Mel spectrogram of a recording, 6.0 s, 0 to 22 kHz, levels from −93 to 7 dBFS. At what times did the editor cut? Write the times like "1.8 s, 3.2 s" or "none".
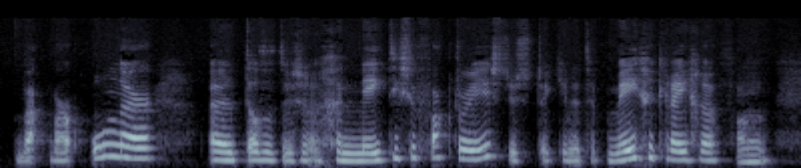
none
